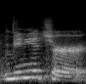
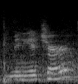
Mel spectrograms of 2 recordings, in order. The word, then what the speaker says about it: miniature: pronounce it two ways you can pronounce it with the a miniature I've heard people say miniature both ways are correct the etymology of the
